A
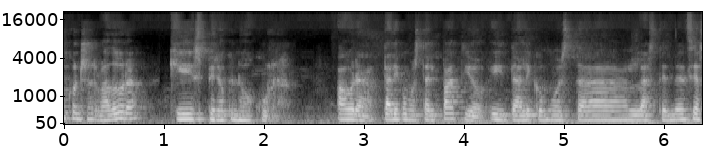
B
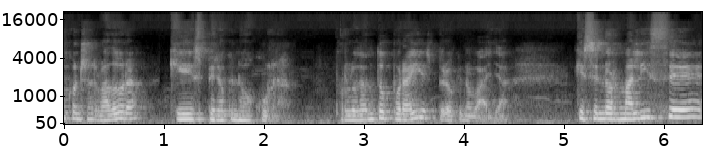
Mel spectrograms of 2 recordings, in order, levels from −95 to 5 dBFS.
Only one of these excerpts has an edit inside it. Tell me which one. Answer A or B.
A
